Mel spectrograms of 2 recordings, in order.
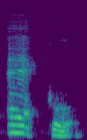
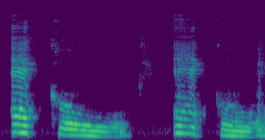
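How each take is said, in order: First: Closed-O echo; Portuguese echo. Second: Long-vowel echo; English echo. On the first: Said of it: "Em português nós falamos". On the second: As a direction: echo ending in a long OU glide. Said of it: "uma vogal longa". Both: Shown as a demonstration.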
